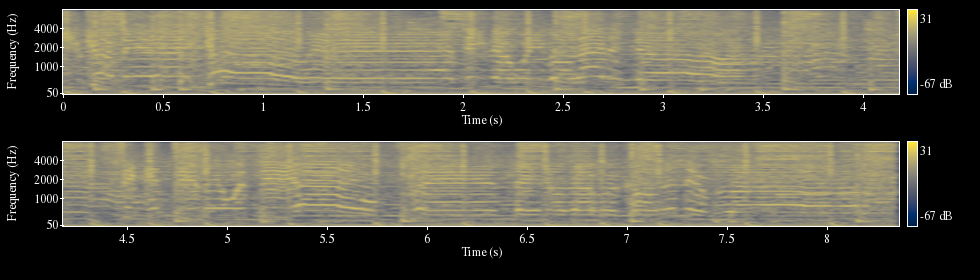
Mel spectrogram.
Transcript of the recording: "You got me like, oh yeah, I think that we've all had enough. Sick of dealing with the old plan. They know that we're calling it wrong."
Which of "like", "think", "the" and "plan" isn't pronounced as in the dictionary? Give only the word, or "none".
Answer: like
